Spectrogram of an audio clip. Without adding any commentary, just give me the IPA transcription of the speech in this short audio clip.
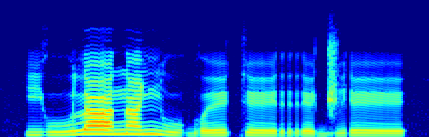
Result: juː˨˦laː˦nã˦ ɲuː˨ɡʷeː˦ keː˨re˨d͡ʒi˦ɾeː˦

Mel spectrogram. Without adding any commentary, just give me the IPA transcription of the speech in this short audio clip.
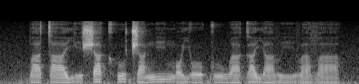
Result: ba˨ taː˨ji˨ ʃa˦kʰu˦˨d͡ʒa˨ ŋiː˦ŋɔ˨joː˨ ɡuː˨wa˨ ɡa˦ja˨βiː˨βa˨ vaː˨

